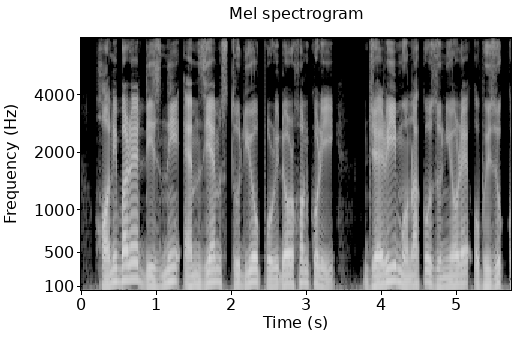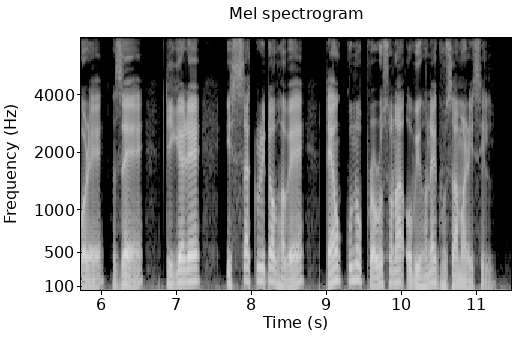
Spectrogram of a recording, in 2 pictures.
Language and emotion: Assamese, neutral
